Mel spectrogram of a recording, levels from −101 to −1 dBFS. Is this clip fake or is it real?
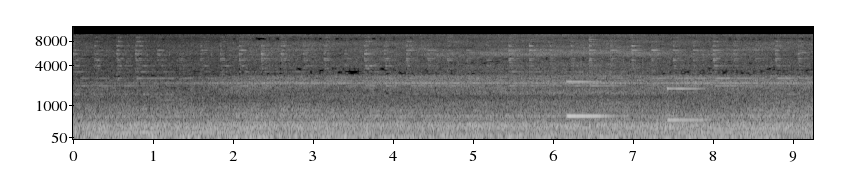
real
